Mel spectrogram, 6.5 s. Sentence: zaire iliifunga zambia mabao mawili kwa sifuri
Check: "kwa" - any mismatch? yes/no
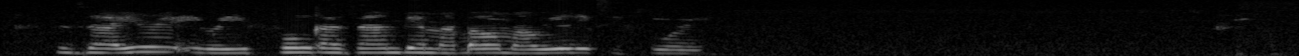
yes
